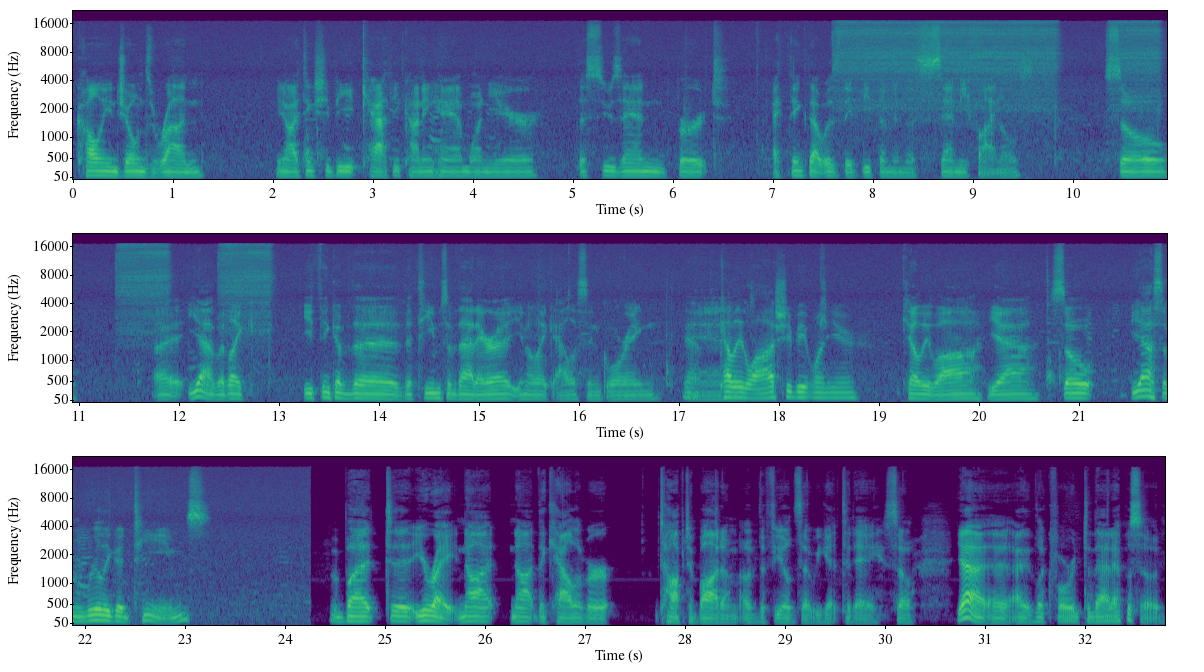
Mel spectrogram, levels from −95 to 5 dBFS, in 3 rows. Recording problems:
hiss; loud; until 24 s; 10 dB below the speech

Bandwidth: 17 kHz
